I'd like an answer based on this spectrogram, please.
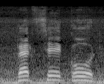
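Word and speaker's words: Betws-y-Coed: इस जगह का नाम है जी बेट्से कोट, वेलिश में इसको, इस जगह का नाम है बेट्से कोट, ये वेलिश में इसको इस तरह प्रोनाउंस करते हैं।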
